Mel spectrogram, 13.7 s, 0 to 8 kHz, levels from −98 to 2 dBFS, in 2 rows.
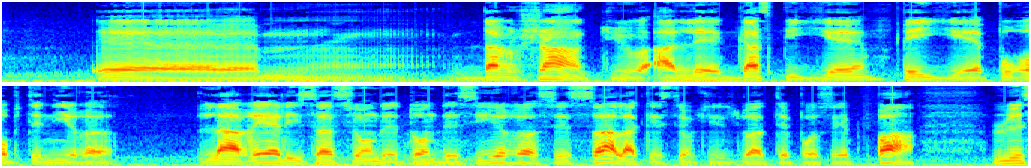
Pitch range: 90-110 Hz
